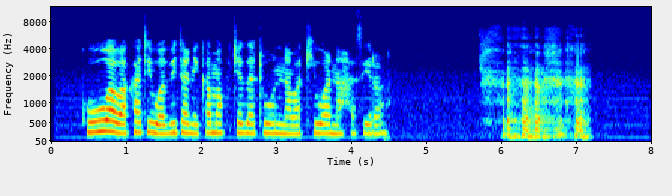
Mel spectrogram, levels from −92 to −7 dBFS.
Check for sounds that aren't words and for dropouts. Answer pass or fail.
fail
